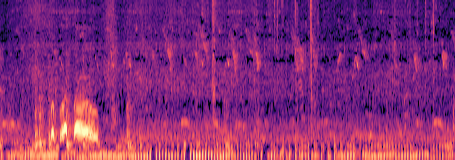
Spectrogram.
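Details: Spotted dove cooing, used as a lure to make other doves call: one loud, hoarse, bending coo phrase early on, then a low, rhythmic mechanical throbbing and faint background chatter fill the rest.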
